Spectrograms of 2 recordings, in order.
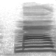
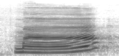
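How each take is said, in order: First: It is said with the first tone. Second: It is said with the second tone. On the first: It means mother. "First tone, ma will be mother" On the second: It means hemp. "the material, cloth material, hemp"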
